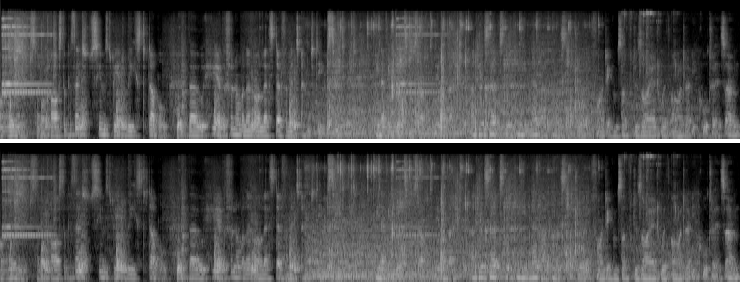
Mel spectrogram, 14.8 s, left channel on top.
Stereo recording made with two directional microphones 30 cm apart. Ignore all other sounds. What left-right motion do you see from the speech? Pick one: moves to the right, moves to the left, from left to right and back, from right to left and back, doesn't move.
moves to the right.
